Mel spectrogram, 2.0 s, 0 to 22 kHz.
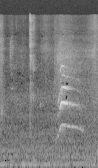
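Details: Domestic cat at a cat shelter on an afternoon visit, 15 December 2023, giving a single rising then level meow in a quiet room with low background hum.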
